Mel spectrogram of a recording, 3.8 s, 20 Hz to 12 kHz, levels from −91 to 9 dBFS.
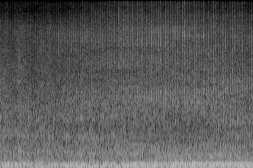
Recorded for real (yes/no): yes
